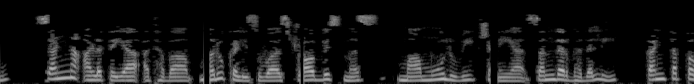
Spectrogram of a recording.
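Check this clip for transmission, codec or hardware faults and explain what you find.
Two kinds of fault are present: heavy compression damage across the whole speech clip, and four short blocks of digital silence.

Throughout, the speech has nothing above 10.5 kHz and a watery, swirling texture, with metallic chirps on s sounds and smeared consonant onsets. The likely cause is MP3 compression at a very low bitrate, in the region of 16 kbps. Starved of bits, the encoder cuts the treble at a fixed frequency and drops weak spectral lines, which flicker on and off between frames. That flickering is what separates this from a simple low-pass filter, which would dull the sound without the swirl.

Blocks of digital silence occur at 1.04 s (about 5 ms), 2.04 to 2.10 s (64 ms), 3.00 to 3.04 s (40 ms) and 4.90 to 4.98 s (80 ms). In each, the sound cuts out and returns with no fade. The 5 ms block sounds like a tick and the longer ones like short holes. 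This fits output buffers not being filled in time. The hard cuts to silence distinguish these from packet-loss concealment, which would fill the gap with smoothed or repeated sound.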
